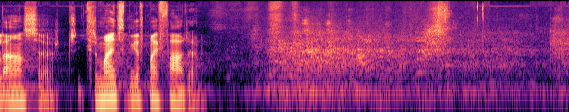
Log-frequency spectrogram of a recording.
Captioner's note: laughter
